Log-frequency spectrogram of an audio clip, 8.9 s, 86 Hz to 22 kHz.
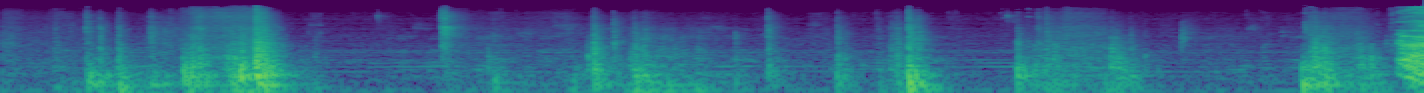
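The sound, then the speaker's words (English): A drawer slides open, followed by a series of scattered clunks, rattles and shuffling knocks as items inside are pushed around while someone searches it for a PS2 game, moderately loud, ending with a louder scrape. “Actually, I might have it in my drawer right here.”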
